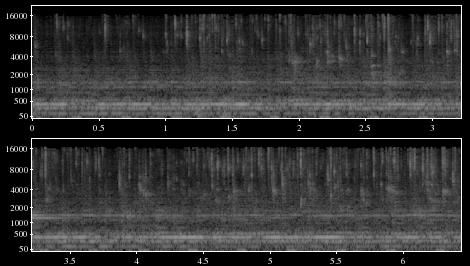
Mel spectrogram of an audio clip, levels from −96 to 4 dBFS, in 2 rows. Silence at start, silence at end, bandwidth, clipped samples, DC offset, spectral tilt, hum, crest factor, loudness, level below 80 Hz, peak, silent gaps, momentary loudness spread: 0 s; 0 s; 17 kHz; under 0.1%; under 0.1%; -3 dB/octave; none; 24 dB; -45 LUFS; -68 dBFS; -22 dBFS; none; 4 LU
